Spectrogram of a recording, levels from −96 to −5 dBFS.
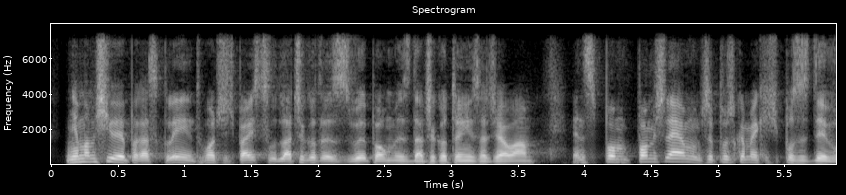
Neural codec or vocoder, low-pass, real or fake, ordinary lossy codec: codec, 24 kHz, 0.9 kbps, DualCodec; 7.2 kHz; fake; none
